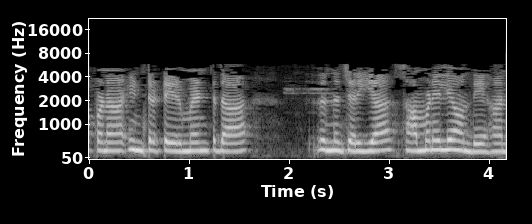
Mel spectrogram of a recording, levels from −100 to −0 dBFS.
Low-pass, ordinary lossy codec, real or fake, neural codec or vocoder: 7.2 kHz; MP3, 24 kbps; real; none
